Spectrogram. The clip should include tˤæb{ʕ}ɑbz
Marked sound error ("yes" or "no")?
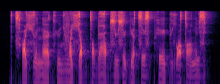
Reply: no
